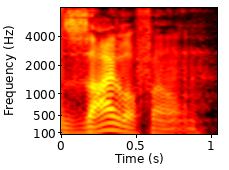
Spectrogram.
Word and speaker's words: xylophone: syllable rule number now if x were to begin the syllable it makes the sound z as in xylophone there are very few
